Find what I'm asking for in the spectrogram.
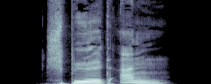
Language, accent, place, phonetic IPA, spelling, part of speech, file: German, Germany, Berlin, [ˌʃpyːlt ˈan], spült an, verb, De-spült an.ogg
- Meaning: inflection of anspülen: 1. second-person plural present 2. third-person singular present 3. plural imperative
